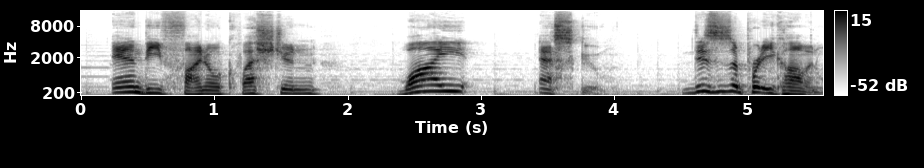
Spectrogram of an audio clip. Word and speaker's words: ESGOO: Apply Ryoshu's methodology to that, and you get ESGOO, which doesn't look very visually appealing and could also be pronounced skoo, so I added an E to the beginning for ESGOO.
